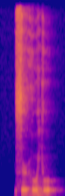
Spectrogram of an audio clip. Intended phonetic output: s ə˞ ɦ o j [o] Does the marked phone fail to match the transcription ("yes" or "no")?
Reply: no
